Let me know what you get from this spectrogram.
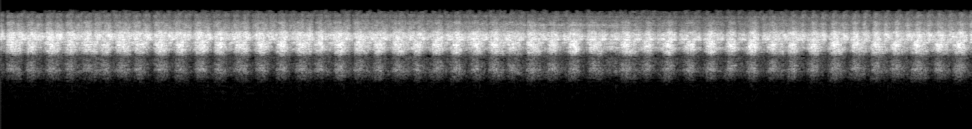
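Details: Cicadas in a dense, steady, high-pitched buzzing chorus that swells and fades about two and a half times per second throughout, with no other sounds present.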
